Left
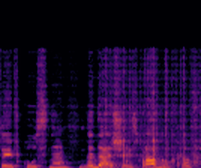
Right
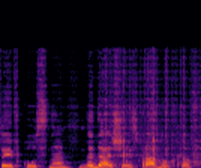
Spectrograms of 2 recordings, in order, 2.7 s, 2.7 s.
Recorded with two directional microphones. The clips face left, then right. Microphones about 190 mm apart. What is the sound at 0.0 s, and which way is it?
Speech, 55° right (ahead or behind).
